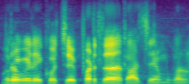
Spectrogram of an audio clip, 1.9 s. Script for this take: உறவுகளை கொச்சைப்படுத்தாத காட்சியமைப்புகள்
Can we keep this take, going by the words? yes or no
yes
